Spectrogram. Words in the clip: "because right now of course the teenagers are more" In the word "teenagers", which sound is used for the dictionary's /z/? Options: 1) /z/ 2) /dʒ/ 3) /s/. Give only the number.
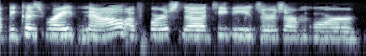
1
